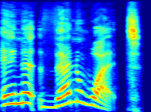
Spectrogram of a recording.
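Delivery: high, drawn-out retold question; exasperated dread. Pressing her sponsor for the next step, dramatised exasperation. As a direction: stretch it out high in mock dismay.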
